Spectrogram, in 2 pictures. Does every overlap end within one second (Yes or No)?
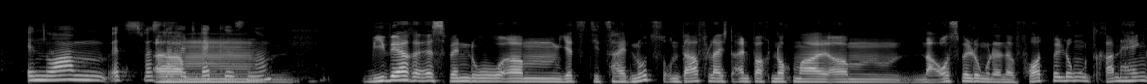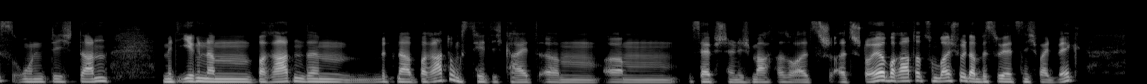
No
